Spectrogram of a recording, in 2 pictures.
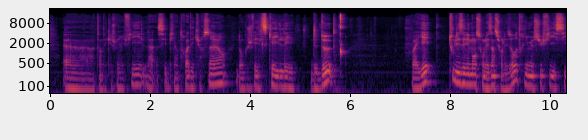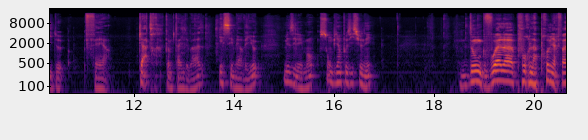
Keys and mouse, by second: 1.7-2.8 drag, 3.8 s, 5.9 Tab, 7.4 middle click, 10.6 click, 11.2 click, 13.1 shift+middle click, 13.8 middle click, 15.5 click, 16.8 click, 18.2-18.5 shift+middle drag, 18.9 middle click, 20.4-20.6 drag.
